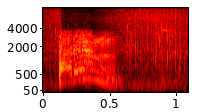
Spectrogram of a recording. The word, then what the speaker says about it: parang: Because in Spanish, when you remove the DA and you say P-A-R-A-N, the N at the end of a Spanish word sounds like NG. When you pronounce, to give you an example, when you pronounce the word bingo, how many G's are you pronouncing? Observe well, you're pronouncing 2 G's. Bingo. And that's exactly how the N at the end of Spanish words sound ing.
